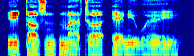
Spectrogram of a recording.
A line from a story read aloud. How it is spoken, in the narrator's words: rumbled a voice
